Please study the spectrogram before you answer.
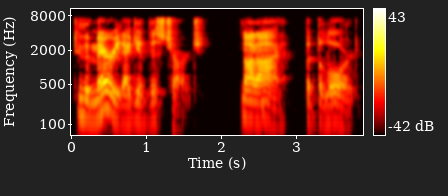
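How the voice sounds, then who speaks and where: A man reading scripture aloud from a text, with measured, emphatic phrasing. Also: medium pitch, a bit bright, dull audio. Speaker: scripture reader.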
